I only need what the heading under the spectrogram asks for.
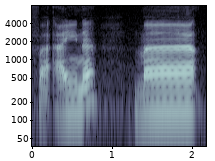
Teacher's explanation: فَأَيْنَمَا الف مدہ ہے، میم کو ایک الف کی مقدار کھینچ کر پڑھیں گے۔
